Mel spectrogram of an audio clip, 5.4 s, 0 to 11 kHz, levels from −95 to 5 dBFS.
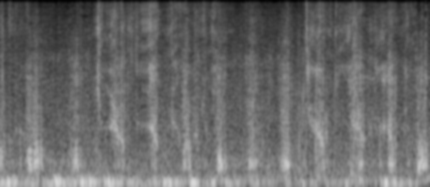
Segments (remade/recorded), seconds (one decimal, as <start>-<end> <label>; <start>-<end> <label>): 0.0-5.4 recorded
